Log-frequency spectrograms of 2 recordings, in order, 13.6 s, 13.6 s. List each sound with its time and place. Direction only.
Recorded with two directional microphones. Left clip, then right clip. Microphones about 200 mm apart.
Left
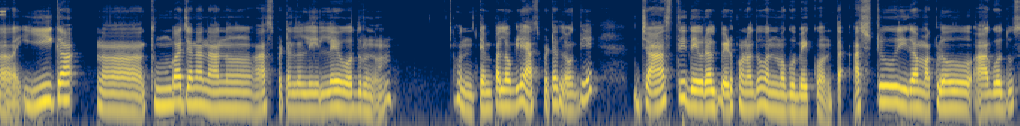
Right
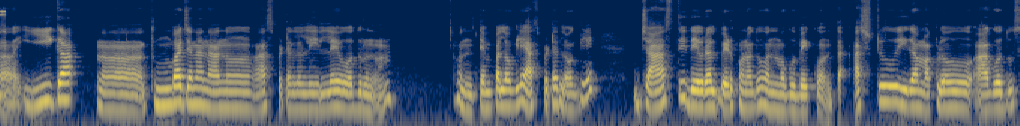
0.0 s speech: 40° left (ahead or behind)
